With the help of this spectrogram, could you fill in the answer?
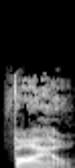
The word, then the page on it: file: American English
